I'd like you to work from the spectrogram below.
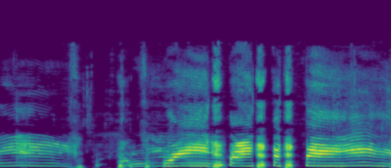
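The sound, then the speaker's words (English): A voice imitates a crying newborn: loud, sustained wailing with a few quick breaks and sobbing catches in the middle, alone, without other talk. “At that point, actually, your baby is going to start to cry.”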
